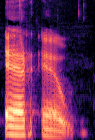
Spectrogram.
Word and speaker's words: Hereu: 然后比如说我买的那两双鞋，其实是一个西班牙的品牌，叫 Herreu，我我的发音应该不正确，呃，H E R E U，F。来帮我一下。 – 这个发音本身也比较困难，用西语发的话是 air l。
